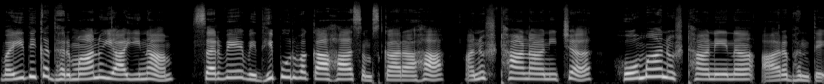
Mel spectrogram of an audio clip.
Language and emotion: Sanskrit, neutral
